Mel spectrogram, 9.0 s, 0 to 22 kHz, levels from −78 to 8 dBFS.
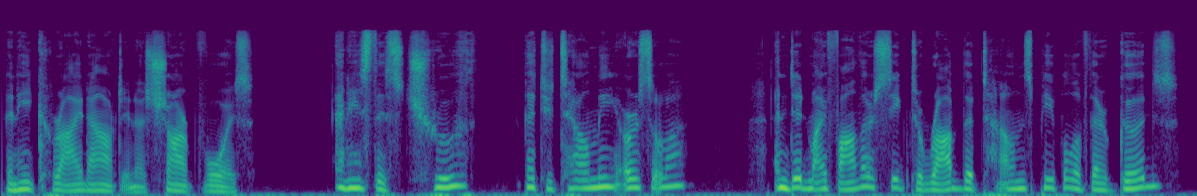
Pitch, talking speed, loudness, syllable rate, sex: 150 Hz, 200 wpm, -21 LUFS, 4.8 syllables/s, male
